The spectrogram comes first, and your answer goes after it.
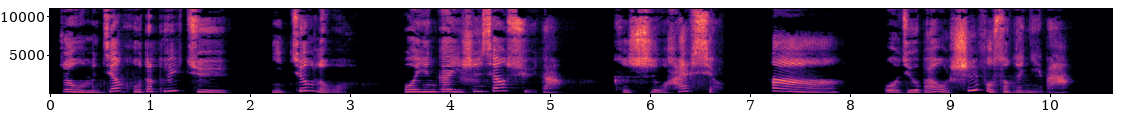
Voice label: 萝莉音 以身相许

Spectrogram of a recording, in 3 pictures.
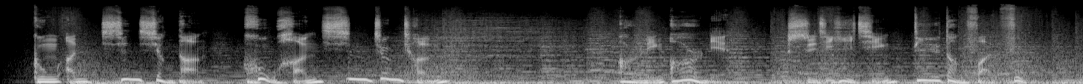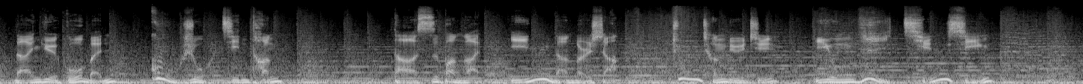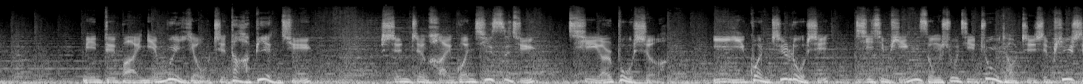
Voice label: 专题汇报类; 深圳海关缉私局

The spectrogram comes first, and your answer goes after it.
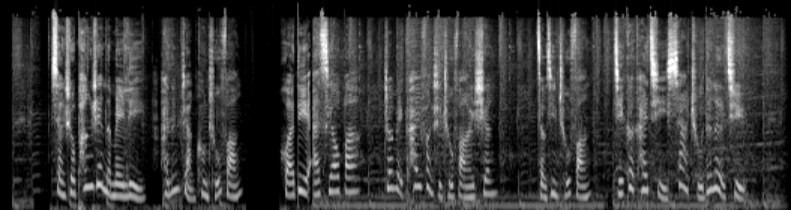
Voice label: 广告酷飒时尚; 华帝油烟机

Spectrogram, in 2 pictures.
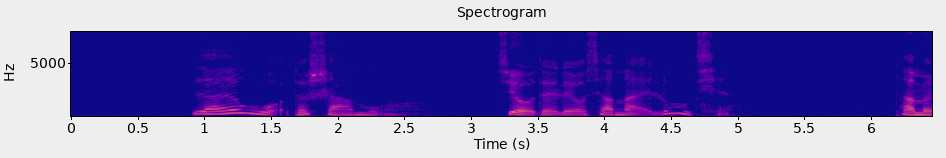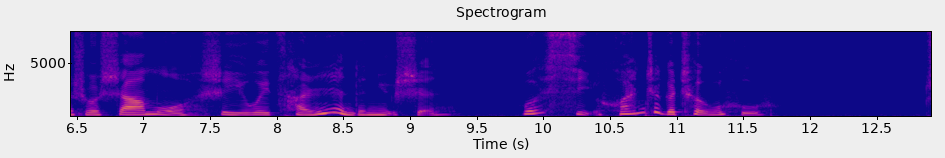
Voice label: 女王慵懒霸气

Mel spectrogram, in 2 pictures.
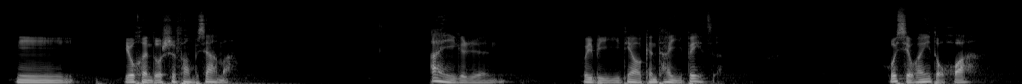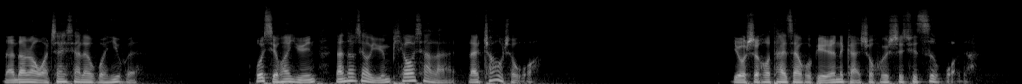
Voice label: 成年男成熟稳重

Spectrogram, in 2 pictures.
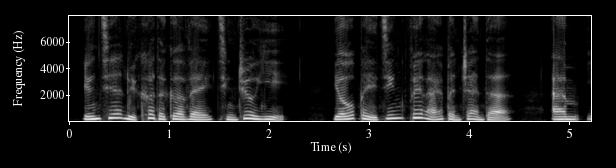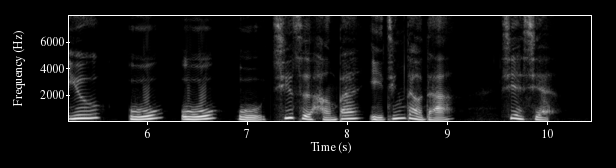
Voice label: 机场广播

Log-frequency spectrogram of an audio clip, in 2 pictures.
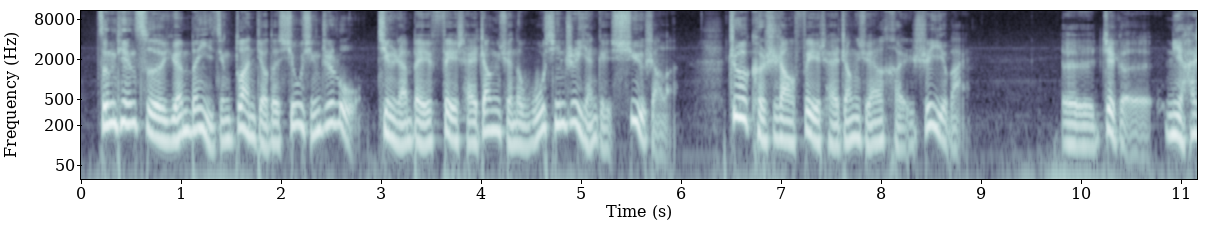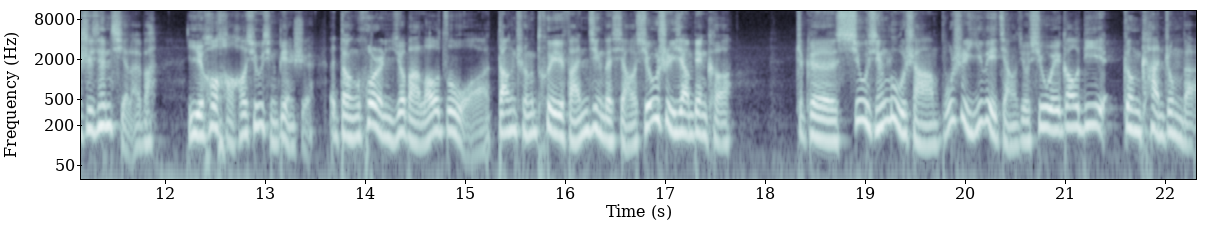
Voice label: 小说播读

